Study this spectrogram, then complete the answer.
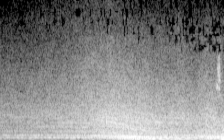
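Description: Race cars roaring past at Atlanta Motor Speedway, a loud engine rising in pitch as the cars approach and accelerate, sustained and close with no talk.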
